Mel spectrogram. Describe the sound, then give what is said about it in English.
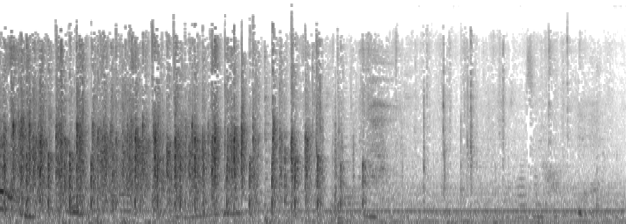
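A burst of audience applause, dense many-handed clapping that swells for a few seconds, then thins out into scattered claps and fades away. “of applause.”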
